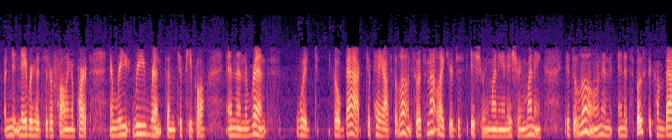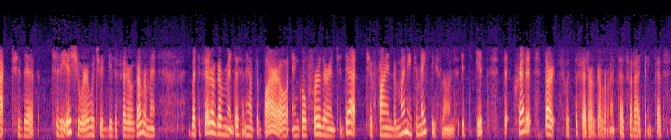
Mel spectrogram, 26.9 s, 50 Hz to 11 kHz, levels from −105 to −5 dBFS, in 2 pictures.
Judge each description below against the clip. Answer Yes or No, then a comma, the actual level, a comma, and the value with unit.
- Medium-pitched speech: Yes, medium, 170 Hz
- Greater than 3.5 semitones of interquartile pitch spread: Yes, average, 3.9 semitones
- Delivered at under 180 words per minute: No, average, 200 wpm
